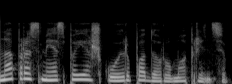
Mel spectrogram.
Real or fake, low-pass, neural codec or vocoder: fake; 7.2 kHz; codec, 16 kHz, 2 kbps, X-Codec, WavLM features, trained on Multilingual LibriSpeech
